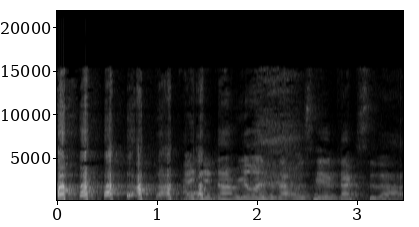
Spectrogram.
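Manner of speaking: loud, laughing outburst; laughing shout. Real, not acted. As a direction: cry out through laughter. Laughing shocked exclamation.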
